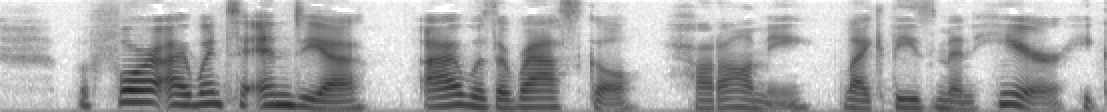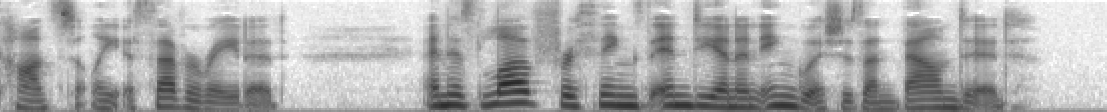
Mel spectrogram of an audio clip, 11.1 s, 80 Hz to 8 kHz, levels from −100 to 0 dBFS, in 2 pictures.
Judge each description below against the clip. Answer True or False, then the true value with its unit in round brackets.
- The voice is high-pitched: False (180 Hz)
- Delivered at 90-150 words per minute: True (145 wpm)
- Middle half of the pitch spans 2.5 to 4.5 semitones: False (5.5 semitones)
